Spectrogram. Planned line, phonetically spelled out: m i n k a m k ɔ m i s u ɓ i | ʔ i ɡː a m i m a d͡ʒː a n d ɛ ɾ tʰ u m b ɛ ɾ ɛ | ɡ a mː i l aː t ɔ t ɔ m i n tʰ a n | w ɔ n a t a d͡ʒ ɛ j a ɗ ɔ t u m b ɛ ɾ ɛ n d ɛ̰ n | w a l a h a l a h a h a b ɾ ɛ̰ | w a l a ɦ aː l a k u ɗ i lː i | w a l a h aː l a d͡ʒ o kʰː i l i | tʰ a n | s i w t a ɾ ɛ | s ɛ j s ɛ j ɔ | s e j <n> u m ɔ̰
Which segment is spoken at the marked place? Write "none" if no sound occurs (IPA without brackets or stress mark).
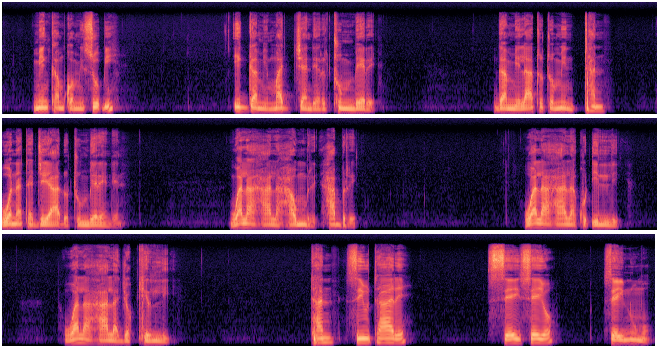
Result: n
